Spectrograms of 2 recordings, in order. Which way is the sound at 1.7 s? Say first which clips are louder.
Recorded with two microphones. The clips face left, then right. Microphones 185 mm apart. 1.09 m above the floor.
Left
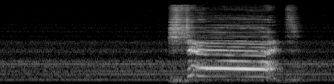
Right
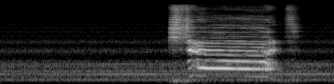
Left 1 dB; 60° left (ahead or behind).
